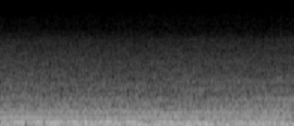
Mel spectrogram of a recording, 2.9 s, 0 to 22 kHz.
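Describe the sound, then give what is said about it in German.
Steady engine roar of a racing car nearing its top speed of about 200 km/h at 7000 rpm on a long straight during a practice run, a continuous loud, low drone that holds an even tone throughout, with no talking. “Und nähern uns jetzt auf einer etwas längeren Geraden wohl so ziemlich der Spitzengeschwindigkeit des Fahrzeuges mit 200 Kilometern pro Stunde.”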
